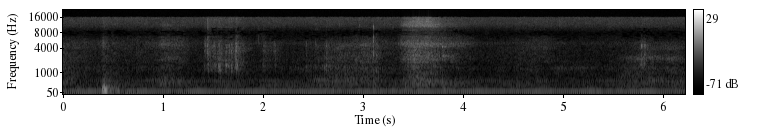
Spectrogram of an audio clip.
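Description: Steady low hum of a quiet room, broken by one dull low thump about half a second in, with faint soft handling noises as fried potato croquettes are set down on a plate.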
